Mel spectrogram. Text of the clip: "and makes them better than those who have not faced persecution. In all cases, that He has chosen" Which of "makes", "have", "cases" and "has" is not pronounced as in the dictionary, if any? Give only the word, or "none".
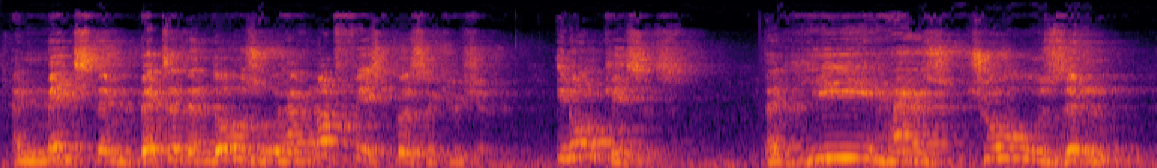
none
